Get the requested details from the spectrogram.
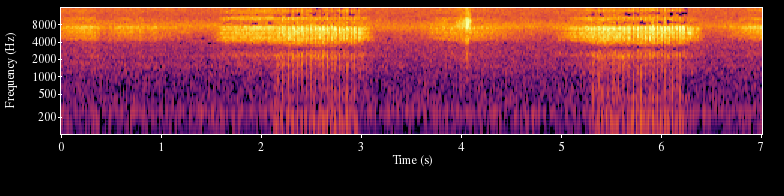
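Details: Snoring: two slow, noisy breaths, each with a low fluttering rattle, about 17 a minute over a steady background hiss.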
